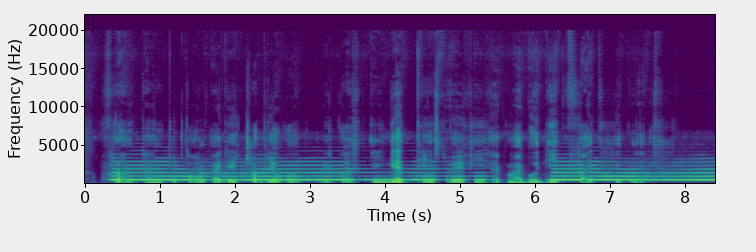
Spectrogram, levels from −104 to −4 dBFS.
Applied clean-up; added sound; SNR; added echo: neural mask model RNNoise.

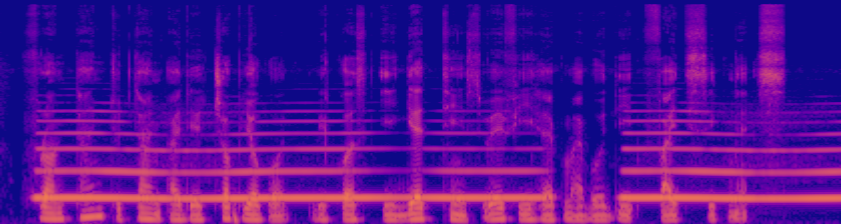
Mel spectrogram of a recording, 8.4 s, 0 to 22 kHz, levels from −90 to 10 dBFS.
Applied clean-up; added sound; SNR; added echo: none; Wind instrument, woodwind instrument; -4 dB; none.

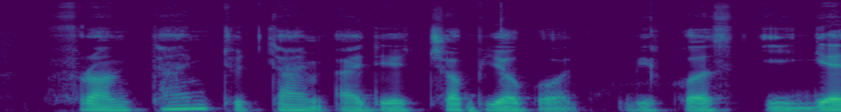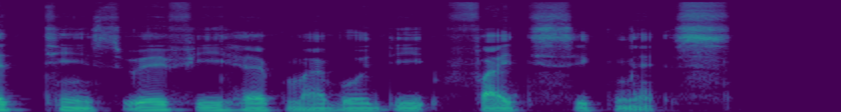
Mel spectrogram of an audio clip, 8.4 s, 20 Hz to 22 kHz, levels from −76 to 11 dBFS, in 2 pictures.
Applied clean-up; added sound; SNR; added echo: none; none; none; none.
